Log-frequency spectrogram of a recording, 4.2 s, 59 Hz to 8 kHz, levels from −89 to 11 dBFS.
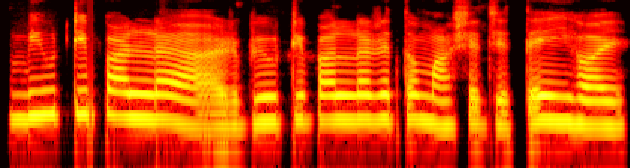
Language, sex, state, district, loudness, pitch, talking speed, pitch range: Bengali, female, West Bengal, Kolkata, -16 LUFS, 240 Hz, 130 wpm, 210-250 Hz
